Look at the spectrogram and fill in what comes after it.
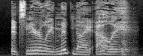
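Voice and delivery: rough, raspy, hoarse voice. Reading a story where a woken uncle answers the door: raspy voice. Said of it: "he says with a raspy voice".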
